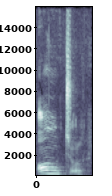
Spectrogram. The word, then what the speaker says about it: অঞ্চল: যেমন অঞ্চল, এখানে কি চ এর সাথে যুক্ত হয়েছিল ইও, সেই জন্য এটা কি হয়ে গেল? অঞ্চল। ইওটা পরিবর্তন হয়ে ইওর উচ্চারণ হয়ে গেল ন, আর বাকি যা আছে তাই।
